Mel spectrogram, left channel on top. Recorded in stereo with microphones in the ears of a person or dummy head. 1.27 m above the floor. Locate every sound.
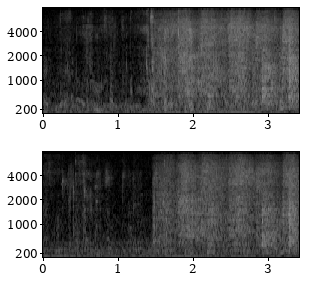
1.5 s footsteps: 10° left (ahead or behind), 3.5 m; by 3.3 s 35° left (ahead or behind), 4.5 m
